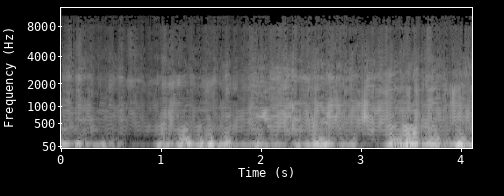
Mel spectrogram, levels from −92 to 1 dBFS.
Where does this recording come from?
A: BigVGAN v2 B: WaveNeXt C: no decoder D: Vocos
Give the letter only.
A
